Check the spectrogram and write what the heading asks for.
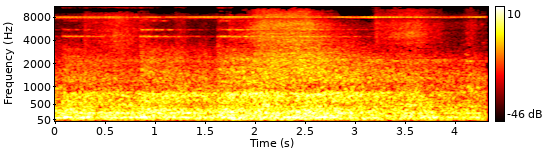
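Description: Paper roll-to-sheet crosscutting machine running steadily as it cuts a paper roll into sheets: a continuous mechanical hum with a thin, steady high whine.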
